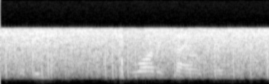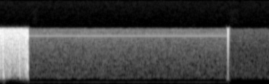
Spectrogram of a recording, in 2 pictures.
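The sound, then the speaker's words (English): Loud, tinny radio static fills the first three seconds with a muffled voice buried beneath it, then drops to a faint hiss and ends with a sharp squelch click. “Air raid is kind of static.”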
